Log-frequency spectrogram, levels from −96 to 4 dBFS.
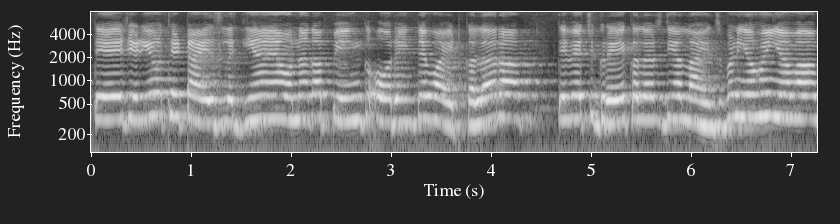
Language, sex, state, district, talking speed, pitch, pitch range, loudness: Punjabi, female, Punjab, Kapurthala, 205 wpm, 315 Hz, 295-325 Hz, -11 LUFS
